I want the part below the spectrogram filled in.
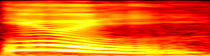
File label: "yiui4", taiwanese Syllables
